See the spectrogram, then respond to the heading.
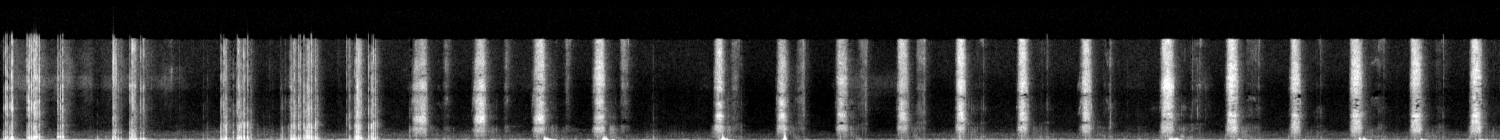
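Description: Short fingernails and fingertips scratch and strum across the many ball-tipped pin bristles of a black plastic paddle hairbrush with a cushion pad, held in the hands. The result is a steady, irregular run of quick, dry, crackling strokes with almost no ring, over a faint low rumble.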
